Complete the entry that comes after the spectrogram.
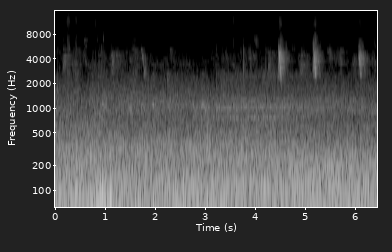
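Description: Short, high bird chirps, faint at first and clearest three times in the second half, over a steady low rumble.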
